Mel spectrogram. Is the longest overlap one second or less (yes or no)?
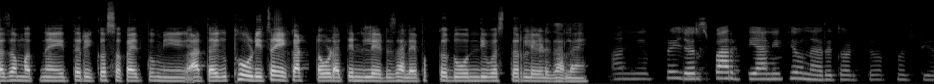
yes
